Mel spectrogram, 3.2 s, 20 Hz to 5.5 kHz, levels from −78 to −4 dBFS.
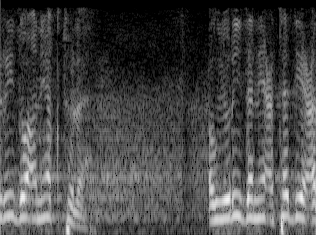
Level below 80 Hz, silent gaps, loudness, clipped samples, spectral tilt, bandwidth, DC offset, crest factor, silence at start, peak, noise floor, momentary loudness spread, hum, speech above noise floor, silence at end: -36 dBFS; none; -18 LUFS; under 0.1%; -9.5 dB/octave; 5.2 kHz; under 0.1%; 16 dB; 0 s; -4 dBFS; -38 dBFS; 20 LU; none; 21 dB; 0 s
